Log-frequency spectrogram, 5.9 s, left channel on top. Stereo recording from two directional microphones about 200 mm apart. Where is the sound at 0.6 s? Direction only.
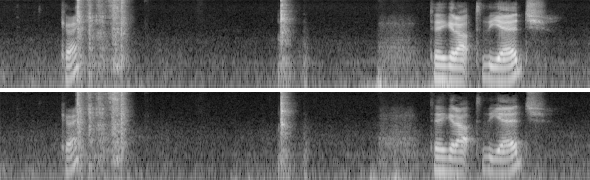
30° left (ahead or behind).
